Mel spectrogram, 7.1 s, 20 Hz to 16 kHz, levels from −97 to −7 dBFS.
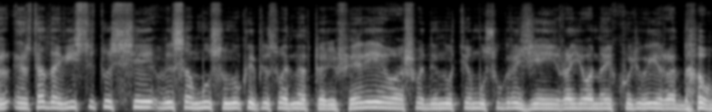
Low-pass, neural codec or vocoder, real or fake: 14.4 kHz; codec, 44.1 kHz, 7.8 kbps, Pupu-Codec; fake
